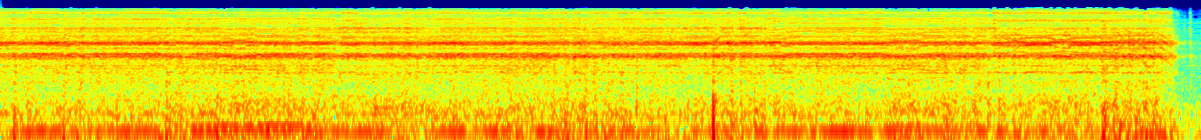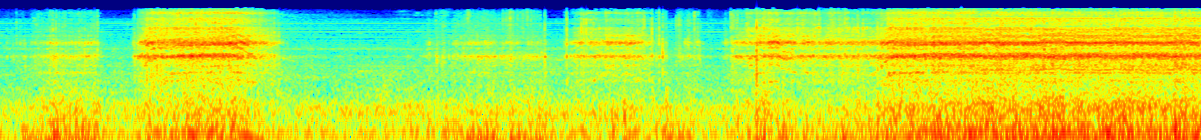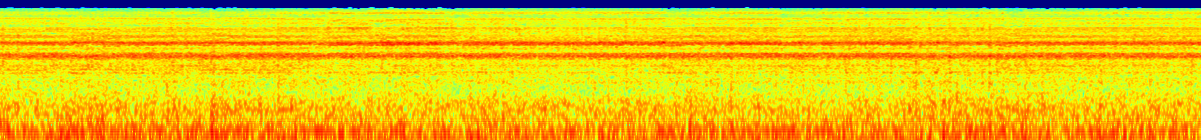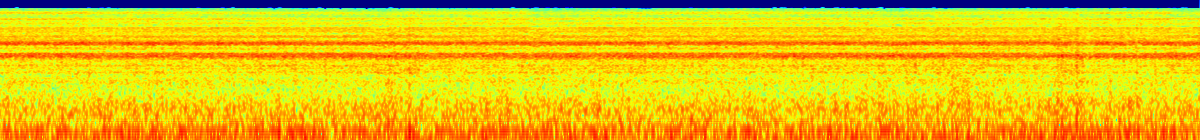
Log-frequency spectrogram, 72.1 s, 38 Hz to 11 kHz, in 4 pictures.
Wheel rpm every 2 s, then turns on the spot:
160, 160, 160, 160, 160, 160, 160, 160, 130, 20, 100, 0, 10, 30, 30, 90, 160, 160, 160, 160, 160, 160, 160, 160, 160, 160, 160, 160, 160, 160, 160, 160, 160, 160, 160, 160.
18-20 24-26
